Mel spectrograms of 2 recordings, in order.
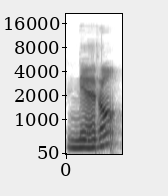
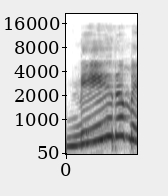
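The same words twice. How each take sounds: First: The e vowel is short. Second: The e vowel is long. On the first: The speaker calls it wrong. "கேட்க மாட்டோம்" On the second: The speaker calls it right. "கேட்போமோ"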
